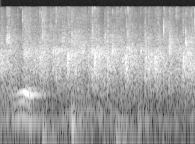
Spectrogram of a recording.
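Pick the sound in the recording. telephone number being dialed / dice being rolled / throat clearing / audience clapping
audience clapping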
